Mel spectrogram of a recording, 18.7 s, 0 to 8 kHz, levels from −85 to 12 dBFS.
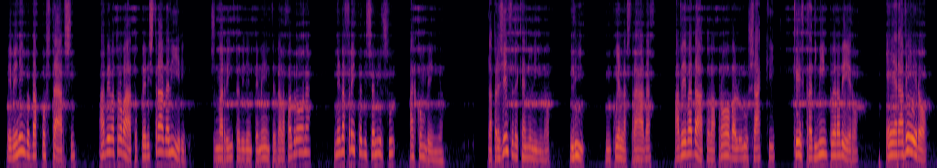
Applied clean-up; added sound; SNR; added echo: neural mask model RNNoise.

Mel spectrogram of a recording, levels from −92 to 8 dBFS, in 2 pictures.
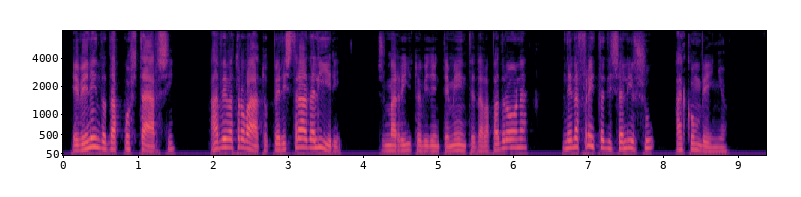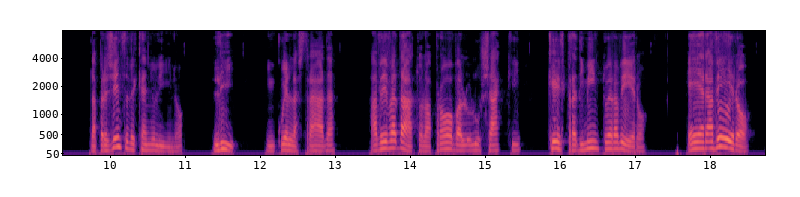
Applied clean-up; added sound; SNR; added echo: none; none; none; none.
